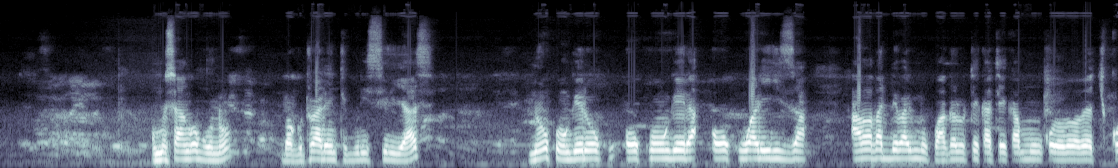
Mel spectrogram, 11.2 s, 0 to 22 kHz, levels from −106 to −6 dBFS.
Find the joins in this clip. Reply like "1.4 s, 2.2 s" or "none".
none

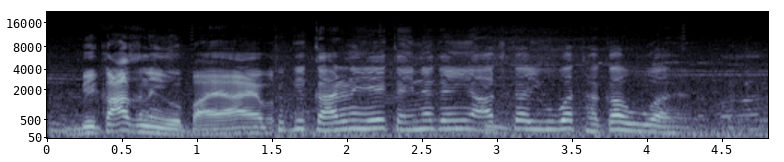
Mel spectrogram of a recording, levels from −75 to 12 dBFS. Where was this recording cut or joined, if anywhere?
1.5 s

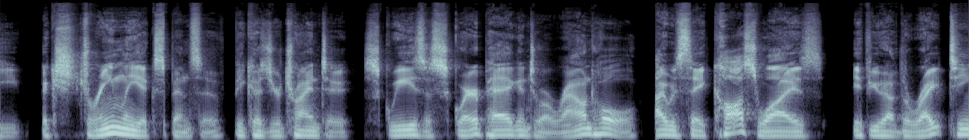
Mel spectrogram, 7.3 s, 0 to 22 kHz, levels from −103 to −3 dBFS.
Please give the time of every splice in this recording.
4.8 s

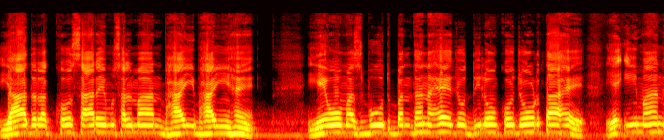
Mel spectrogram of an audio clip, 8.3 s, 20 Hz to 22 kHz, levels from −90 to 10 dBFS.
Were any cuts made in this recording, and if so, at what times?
none

